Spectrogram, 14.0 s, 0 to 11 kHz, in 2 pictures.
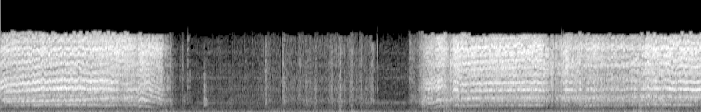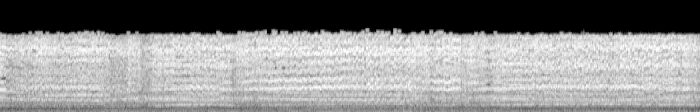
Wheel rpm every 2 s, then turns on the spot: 120, 20, 140, 200, 190, 190, 200.
2-4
